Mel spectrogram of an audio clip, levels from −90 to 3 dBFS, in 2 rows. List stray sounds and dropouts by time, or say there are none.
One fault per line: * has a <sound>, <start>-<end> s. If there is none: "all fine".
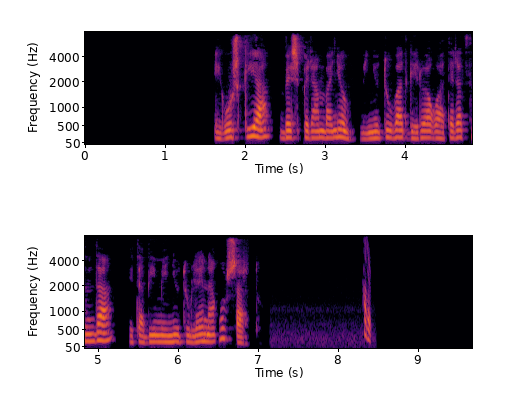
* has a chirp, 8.3-8.4 s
